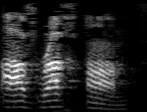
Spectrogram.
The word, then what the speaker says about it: Avraham: In Hebrew, it would be pronounced Av. And so Avram is different from Avraham.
